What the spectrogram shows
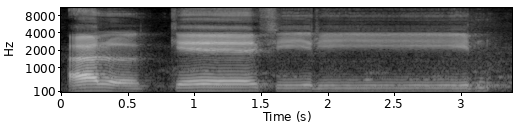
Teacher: imalatu fathatil kaf wal alif, dibaca imalah fathah kaf dan alif sehingga dibaca dengan al-kafirin.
